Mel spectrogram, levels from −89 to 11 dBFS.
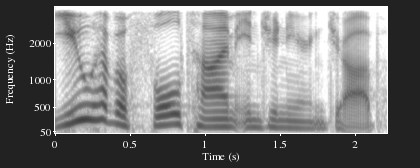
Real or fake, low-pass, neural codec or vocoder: real; 3.6 kHz; none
